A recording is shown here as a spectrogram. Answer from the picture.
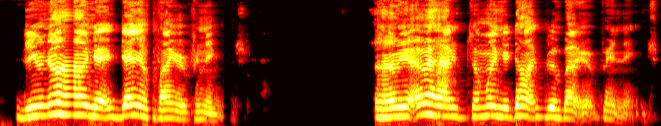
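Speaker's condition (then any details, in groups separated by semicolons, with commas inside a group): Cerebral palsy; caused by brainstem aneurysm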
